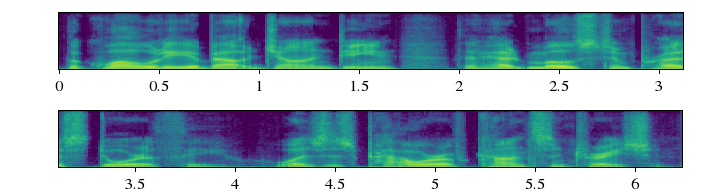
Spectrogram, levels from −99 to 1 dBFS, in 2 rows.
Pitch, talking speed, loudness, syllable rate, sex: 85 Hz, 145 wpm, -19 LUFS, 4.9 syllables/s, male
